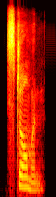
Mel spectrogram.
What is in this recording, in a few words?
"storeman", Indian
